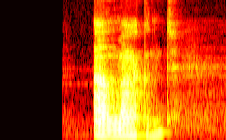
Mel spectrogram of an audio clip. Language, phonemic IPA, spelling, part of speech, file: Dutch, /ˈanmakənt/, aanmakend, verb, Nl-aanmakend.ogg
- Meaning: present participle of aanmaken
